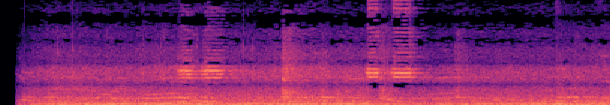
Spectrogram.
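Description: Street traffic running steadily, with two short vehicle horn toots, one a little over a second in and another about two and a half seconds in, over faint voices.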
